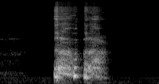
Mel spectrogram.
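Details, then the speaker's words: Adult woman with acute bronchitis: two quick, harsh cough bursts back to back. "So, I'm going to hope I'm not going to cough the whole time. I'm sorry."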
